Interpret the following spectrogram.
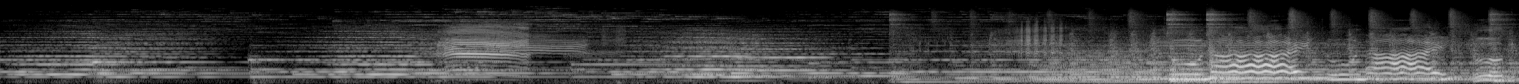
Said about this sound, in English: We really should be watching our sheep.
